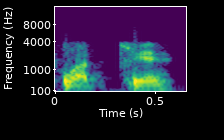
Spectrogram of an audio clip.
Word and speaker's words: Wapke: En fait, on prononce Wapke comme okay, un accent grave.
